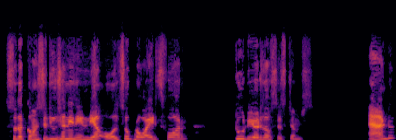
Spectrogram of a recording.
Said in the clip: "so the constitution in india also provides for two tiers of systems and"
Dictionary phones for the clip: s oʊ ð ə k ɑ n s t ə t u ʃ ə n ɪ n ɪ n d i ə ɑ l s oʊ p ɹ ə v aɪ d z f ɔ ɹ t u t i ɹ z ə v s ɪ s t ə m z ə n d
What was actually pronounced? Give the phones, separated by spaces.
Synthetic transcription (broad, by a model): s oʊ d ə k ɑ n s t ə t u ʃ ə n ɪ n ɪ n d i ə ɑ l s oʊ p ɹ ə v aɪ d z f ɔ ɹ t u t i ɹ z ə v s ɪ s t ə m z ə n d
